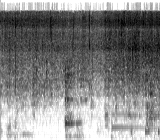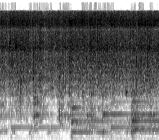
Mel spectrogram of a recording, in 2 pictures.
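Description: Sliced onions and a large potato fry in a pan for an omelet curry, a steady close sizzle with scraping stirs throughout and a few bright clinks of a utensil against the pan toward the end.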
